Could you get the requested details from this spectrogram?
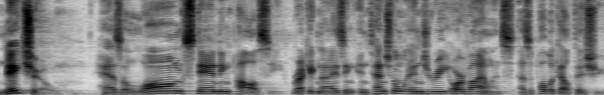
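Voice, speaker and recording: The man talks fairly fast, and his pitch shifts an ordinary amount. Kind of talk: formal conference address. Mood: serious, measured. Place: hall. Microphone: podium.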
